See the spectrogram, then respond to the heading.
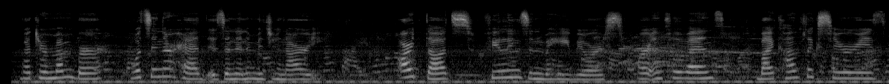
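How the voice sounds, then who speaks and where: A woman keeps a moderate pace as clear noise runs in the background. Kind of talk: informational presentation narration.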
